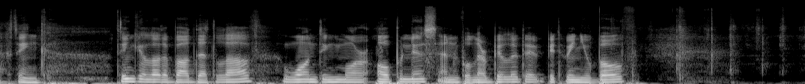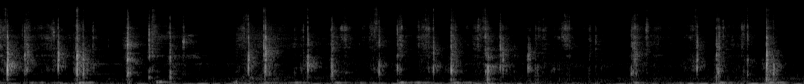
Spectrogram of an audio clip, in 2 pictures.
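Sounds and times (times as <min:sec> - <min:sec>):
cards being shuffled: 0:06.6 - 0:16.0.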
